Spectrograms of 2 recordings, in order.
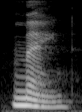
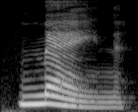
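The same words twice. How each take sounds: First: The word is said quickly and shortened. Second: The word is said slowly and drawn out. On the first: "compare when the sound is said slowly and quickly" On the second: "compare when the sound is said slowly and quickly"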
